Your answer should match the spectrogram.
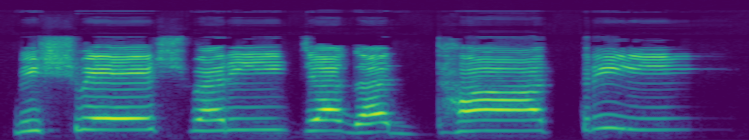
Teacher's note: Jagadhatri, one dha is alpa prana, the other dha is mahaprana.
